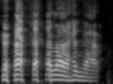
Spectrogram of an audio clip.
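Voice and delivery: giggling through the words; laughing. Real, not acted. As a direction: laugh while hanging up. Laughing at prank call.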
